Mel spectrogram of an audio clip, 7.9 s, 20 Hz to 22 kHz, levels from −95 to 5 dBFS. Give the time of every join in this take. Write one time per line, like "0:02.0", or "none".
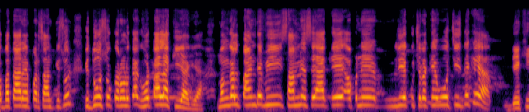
none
